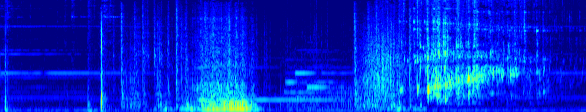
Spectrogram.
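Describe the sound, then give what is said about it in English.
Water is poured for someone who asked for water to spare: two bursts, a short splash then a longer, gurgling fill rising in pitch, after a sharp click like a glass being set down. No one speaks. “You wouldn't have any water to spare, would you, mister?”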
